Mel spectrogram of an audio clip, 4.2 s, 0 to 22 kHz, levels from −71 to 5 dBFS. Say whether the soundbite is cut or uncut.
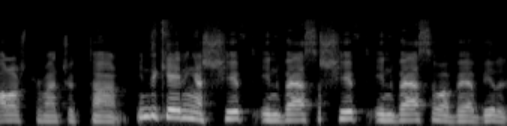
cut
